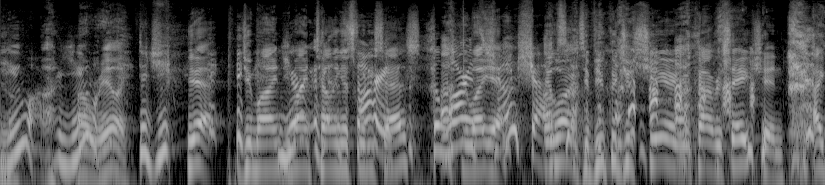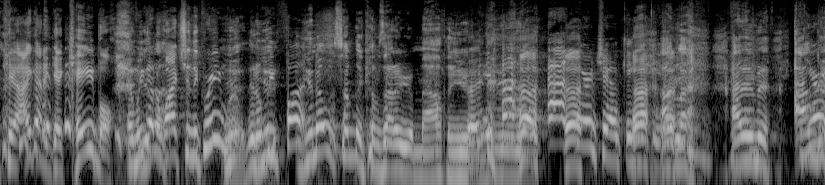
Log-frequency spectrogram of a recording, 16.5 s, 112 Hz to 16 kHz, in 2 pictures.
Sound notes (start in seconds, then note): 10.1 laughter; 13.0 laughter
